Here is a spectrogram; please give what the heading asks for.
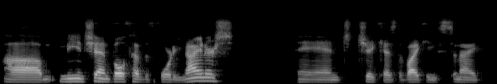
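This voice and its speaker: A man's voice: medium pitch, fairly even intonation, normal speed, a bit bright, no echo. A man hosting a casual sports podcast, talking loosely with lots of ums and restarts. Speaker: podcast host.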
